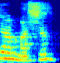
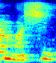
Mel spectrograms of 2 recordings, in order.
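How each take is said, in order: First: "un machin" with a nasal ending and no final "n"; correct pronunciation. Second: "un machine" with a final "n" sound, as in "machine"; wrong pronunciation. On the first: Teaching a rival on the panel, "un machin" said correctly. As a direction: say "un machin" the proper way. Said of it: "on dit un machin". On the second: Correcting a rival's French, "un machine" said the wrong way. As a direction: say "un machine" the wrong way she is mocking. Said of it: "On ne dit pas un machine". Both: Shown as a demonstration.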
